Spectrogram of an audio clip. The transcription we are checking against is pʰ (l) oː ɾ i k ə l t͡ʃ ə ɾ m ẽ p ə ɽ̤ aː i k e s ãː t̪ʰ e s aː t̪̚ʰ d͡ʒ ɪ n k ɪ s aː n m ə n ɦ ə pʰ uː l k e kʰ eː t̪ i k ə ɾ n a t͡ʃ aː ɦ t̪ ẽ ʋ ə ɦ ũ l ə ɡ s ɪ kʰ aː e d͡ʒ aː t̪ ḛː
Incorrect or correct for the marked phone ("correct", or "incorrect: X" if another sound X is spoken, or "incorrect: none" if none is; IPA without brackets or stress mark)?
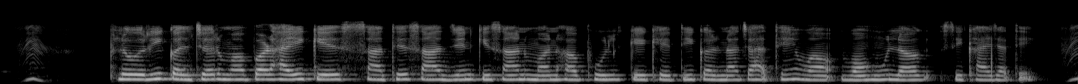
correct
